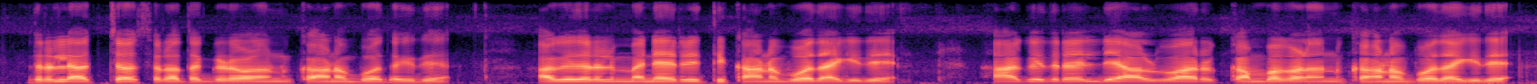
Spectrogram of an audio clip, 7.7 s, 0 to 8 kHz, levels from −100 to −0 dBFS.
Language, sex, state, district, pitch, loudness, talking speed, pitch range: Kannada, male, Karnataka, Koppal, 140 Hz, -15 LUFS, 110 wpm, 130-145 Hz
